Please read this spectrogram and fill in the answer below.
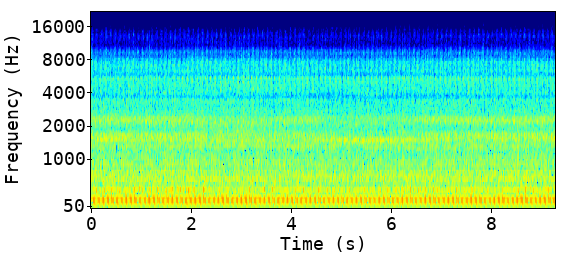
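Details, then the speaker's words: Audi A6 C5 2.5 TDI V6 (AKE) after reassembly and fixing a clogged catalyst and a wrong injection angle: steady, even diesel clatter at idle; starts and idles normally, though it revs poorly because the turbo geometry is seized. "normal start up works well poorly dispersed because of the time until the machine stood"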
